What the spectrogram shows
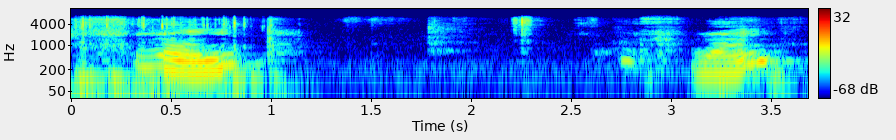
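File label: "cent", spoken word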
